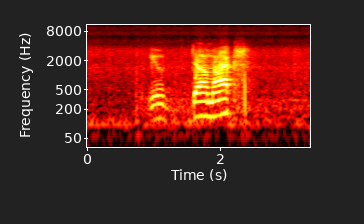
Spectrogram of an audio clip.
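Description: A young man speaks up nearby.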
